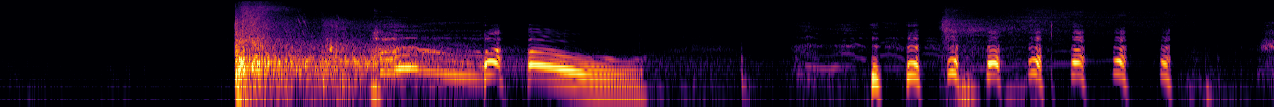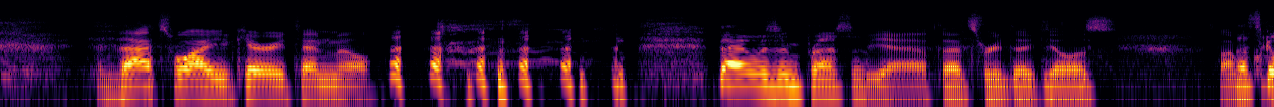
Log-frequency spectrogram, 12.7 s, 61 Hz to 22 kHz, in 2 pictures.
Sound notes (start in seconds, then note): 1.2 gun bangs; 4.2 laughing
